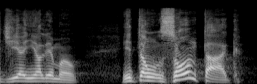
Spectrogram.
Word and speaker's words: Sonntag: Sabe como é que se pronuncia domingo em alemão? Sonntag.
